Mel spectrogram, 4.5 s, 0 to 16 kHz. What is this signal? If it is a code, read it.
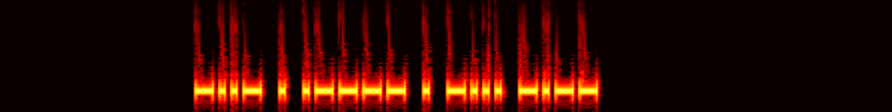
Morse code, heard as a keyed tone, about 40 wpm, 700 Hz. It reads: XE1EBY
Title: DXCC-100 Call Signs - 6 Characters - 40wpm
